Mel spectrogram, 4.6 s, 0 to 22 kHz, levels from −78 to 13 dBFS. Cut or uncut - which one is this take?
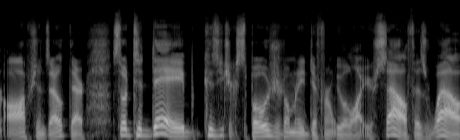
cut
